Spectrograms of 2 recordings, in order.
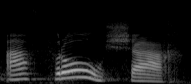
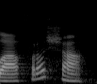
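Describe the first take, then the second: First: "afrouxar" bem lento, com o ditongo OU; pronúncia correta. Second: "afrouxar" dito afroxar, sem o U; pronúncia errada. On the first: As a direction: articule o OU de "afrouxar", sílaba por sílaba. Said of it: "a gramática diz que é o seguinte". ("afrouxar" esticado, a-frou-xar) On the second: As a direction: diga "afrouxar" com O em vez de OU. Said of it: "grafia deve ser da mesma maneira". ("afrouxar" à moda popular, afroxar) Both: Shown as a demonstration.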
